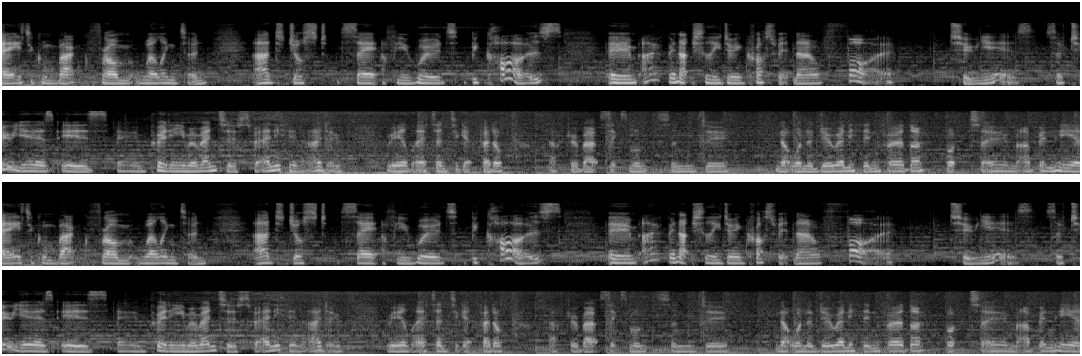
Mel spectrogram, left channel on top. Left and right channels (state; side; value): normal; both; correlation 0.46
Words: to come back from Wellington, I'd just say a few words because I've been actually doing CrossFit now for 2 years. So 2 years is pretty momentous for anything I do, really. I tend to get fed up after about 6 months and not want to do anything further, but I've been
